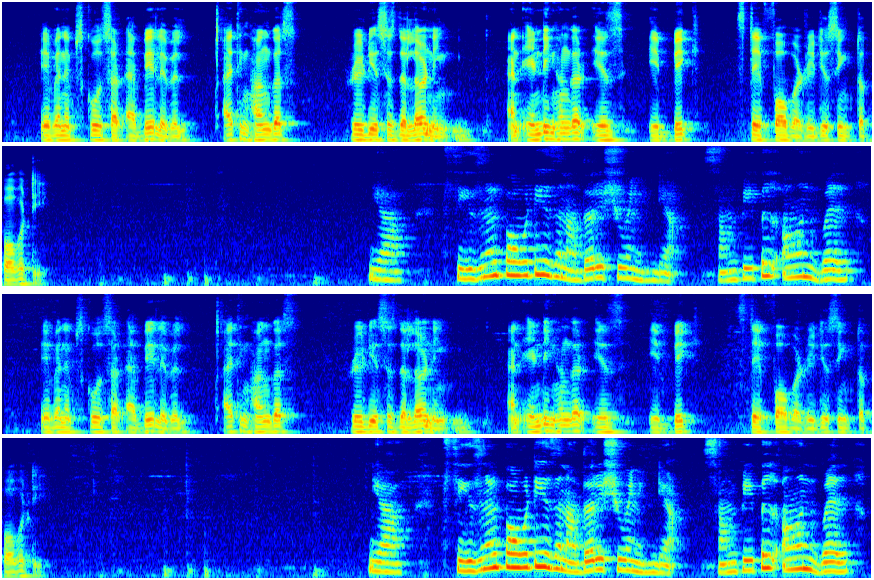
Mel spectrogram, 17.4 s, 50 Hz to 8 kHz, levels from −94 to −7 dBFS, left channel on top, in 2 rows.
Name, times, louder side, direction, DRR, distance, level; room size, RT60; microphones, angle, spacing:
voice 1, 0.4-1.9 2.2-2.9 3.5-4.7 5.0-6.2 6.5-6.9 7.5-9.1, left 3 dB, 50° left, 0.6 m, -32 dB
voice 2, 12.4-12.8 13.2-15.5 15.7-17.2, right 4 dB, 60° right, 0.6 m, -30 dB
7.9 x 7.3 x 6.5 m
head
